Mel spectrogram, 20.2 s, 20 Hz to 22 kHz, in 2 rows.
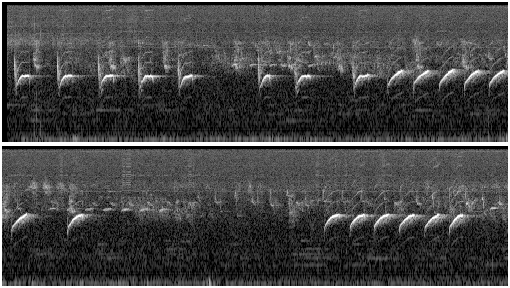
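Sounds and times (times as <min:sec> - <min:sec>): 
Sitta europaea calling: 0:00.2 - 0:04.0, 0:05.1 - 0:12.8, 0:16.5 - 0:19.7.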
